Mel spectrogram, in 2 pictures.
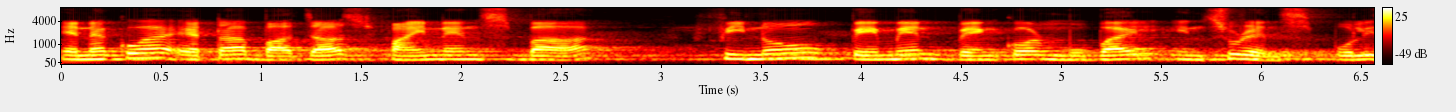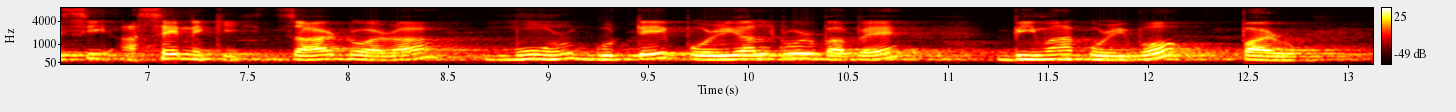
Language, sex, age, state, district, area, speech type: Assamese, male, 18-30, Assam, Charaideo, urban, read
